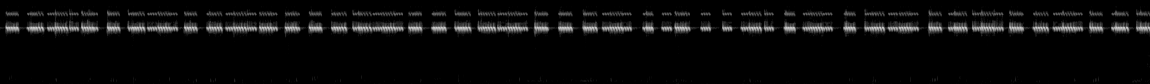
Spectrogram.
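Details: Steady chirping from two crickets, brief high-pitched pulses packed at roughly four per second with slight irregular gaps, clean and close with no other sounds.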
